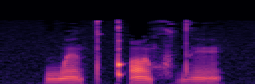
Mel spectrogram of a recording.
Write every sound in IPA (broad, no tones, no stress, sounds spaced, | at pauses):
w ɛ̃ t qʼ ɛ̃ xʷ d ẽ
